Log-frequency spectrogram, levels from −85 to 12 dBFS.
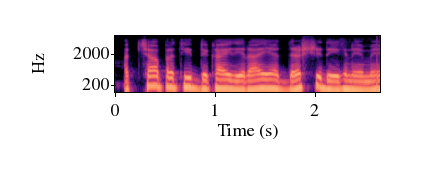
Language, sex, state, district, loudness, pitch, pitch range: Hindi, male, Madhya Pradesh, Bhopal, -10 LUFS, 145 Hz, 135-170 Hz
